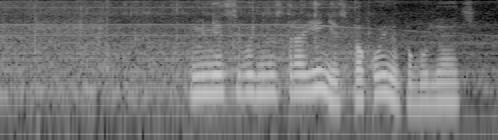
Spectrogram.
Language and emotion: Russian, sad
